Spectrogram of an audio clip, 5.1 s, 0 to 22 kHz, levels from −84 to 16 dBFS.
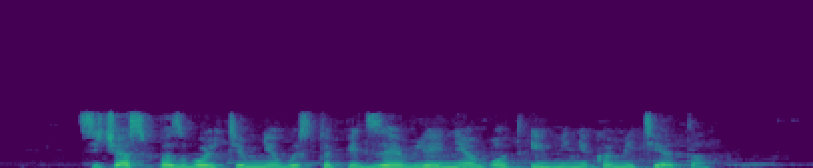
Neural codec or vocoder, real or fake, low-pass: none; real; 7.2 kHz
